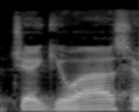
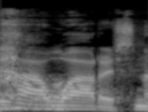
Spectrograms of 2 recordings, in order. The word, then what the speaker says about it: Jaguares: Obviously, picking up the Jaguares or the Jags or the Jaguars, however you do pronounce Juarez. – That name. Jaguares. – Jaguares, no G.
